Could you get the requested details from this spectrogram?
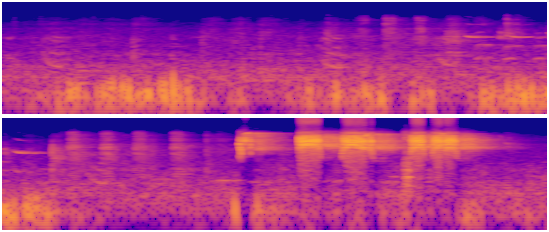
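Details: Black francolin giving its morning call: a loud, harsh, grating series with several rapid chopped notes near the end, after faint chirps from small birds and a low background rumble.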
